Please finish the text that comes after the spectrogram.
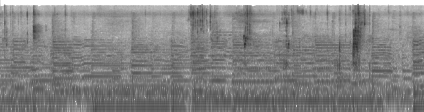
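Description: Fresh cream being stirred into a chicken gravy for Afghani chicken, producing close, wet squishing and dripping sounds in a steady, irregular rhythm.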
